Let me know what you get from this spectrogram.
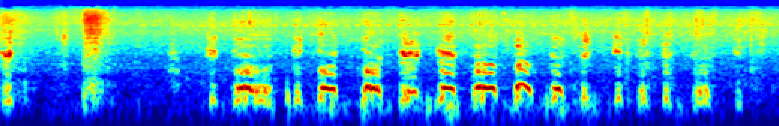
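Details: Ammo the Dachshund hunting for groundhogs on the farm, giving a rapid run of short, grunting barks about four per second, growing louder after a quiet start and then easing off toward the end.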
